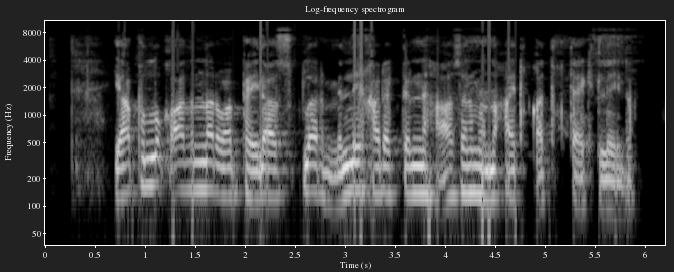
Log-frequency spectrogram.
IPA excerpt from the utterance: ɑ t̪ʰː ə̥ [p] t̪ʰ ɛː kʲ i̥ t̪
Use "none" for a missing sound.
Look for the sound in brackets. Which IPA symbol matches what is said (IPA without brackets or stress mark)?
q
